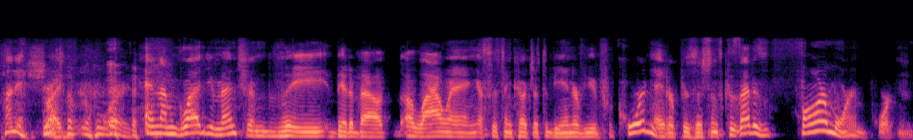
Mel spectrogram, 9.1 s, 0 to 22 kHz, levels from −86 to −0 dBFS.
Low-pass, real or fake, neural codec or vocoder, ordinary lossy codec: 7.2 kHz; real; none; AAC, 32 kbps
